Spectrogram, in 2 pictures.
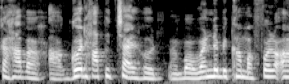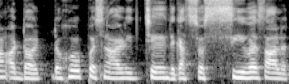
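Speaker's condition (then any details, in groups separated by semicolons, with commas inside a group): Hearing impairment; speech impediment overcome through much speech practice and focused listening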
